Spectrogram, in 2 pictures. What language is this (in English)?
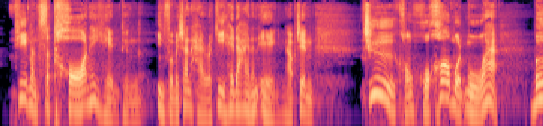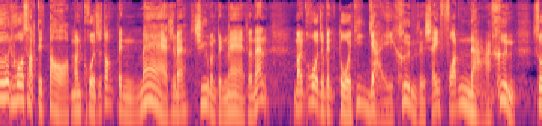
Thai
